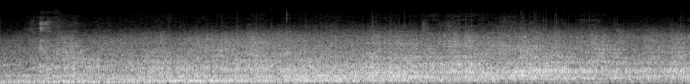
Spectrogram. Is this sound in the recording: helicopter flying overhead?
yes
